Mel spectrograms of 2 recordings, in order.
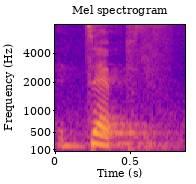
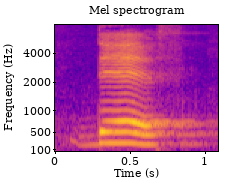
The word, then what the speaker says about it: depth: Jolly your word is depth depth death d e p t h death it is correct wrong pronunciation but it is correct um rusell Douglas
